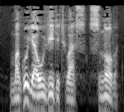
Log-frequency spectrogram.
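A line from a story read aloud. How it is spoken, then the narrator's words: Plain. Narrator (Russian): спросил он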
